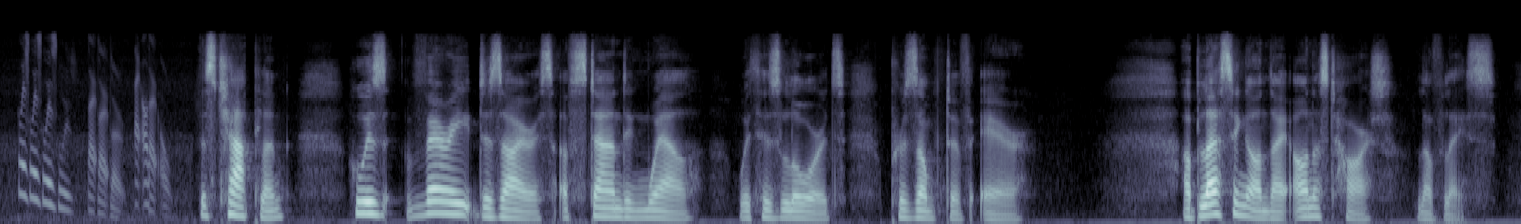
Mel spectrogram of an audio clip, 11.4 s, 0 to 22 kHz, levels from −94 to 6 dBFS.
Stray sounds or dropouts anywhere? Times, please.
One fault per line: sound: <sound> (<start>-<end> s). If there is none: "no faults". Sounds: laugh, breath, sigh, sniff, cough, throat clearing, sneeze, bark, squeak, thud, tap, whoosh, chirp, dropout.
sound: chirp (0.1-1.3 s)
